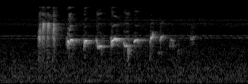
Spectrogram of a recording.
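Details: Wild Stripe-throated bulbul, an old, fierce bird drawn to a trap with a caged decoy; a noisy opening burst followed by a quick series of clear, bubbly whistled notes falling off at the end.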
